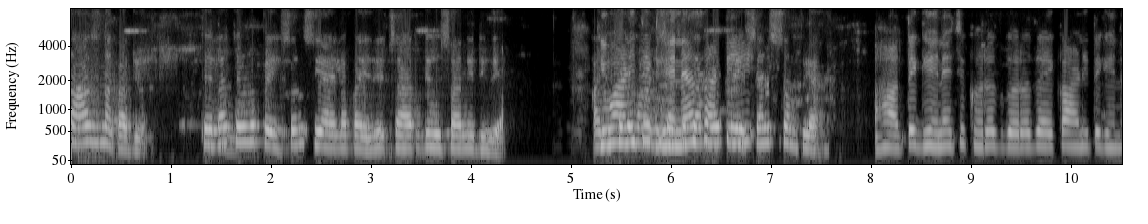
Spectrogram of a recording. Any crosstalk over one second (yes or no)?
yes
